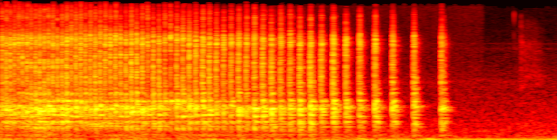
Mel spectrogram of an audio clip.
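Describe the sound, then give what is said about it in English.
A prize wheel spins for an ESPN radio call-in roulette game, with a rapid flurry of clicks that gradually slow and spread apart, ending in a few last distinct ticks as it comes to rest. No one speaks. “Let's spin the wheel.”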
